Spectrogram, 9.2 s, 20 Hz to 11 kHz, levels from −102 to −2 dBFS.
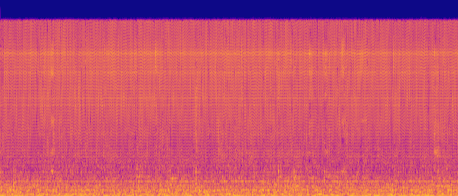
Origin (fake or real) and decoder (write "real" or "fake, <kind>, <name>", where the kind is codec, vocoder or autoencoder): fake, vocoder, BigVGAN v2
